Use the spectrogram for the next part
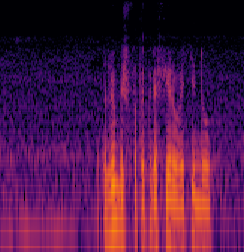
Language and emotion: Russian, neutral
